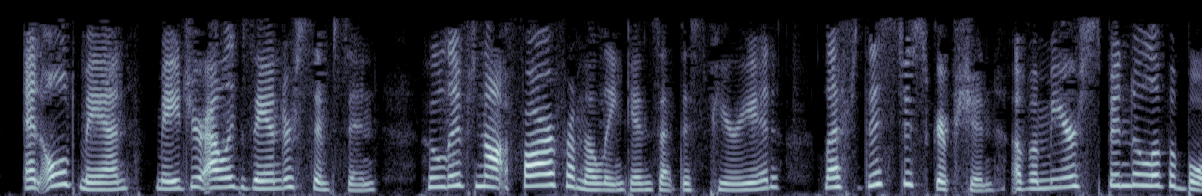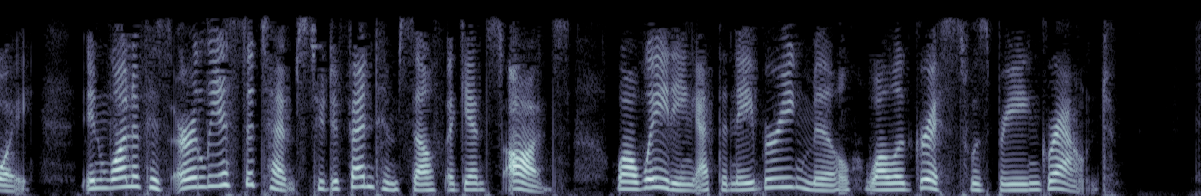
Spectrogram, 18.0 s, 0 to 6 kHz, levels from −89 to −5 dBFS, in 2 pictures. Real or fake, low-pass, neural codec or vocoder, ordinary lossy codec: real; 5.4 kHz; none; MP3, 32 kbps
